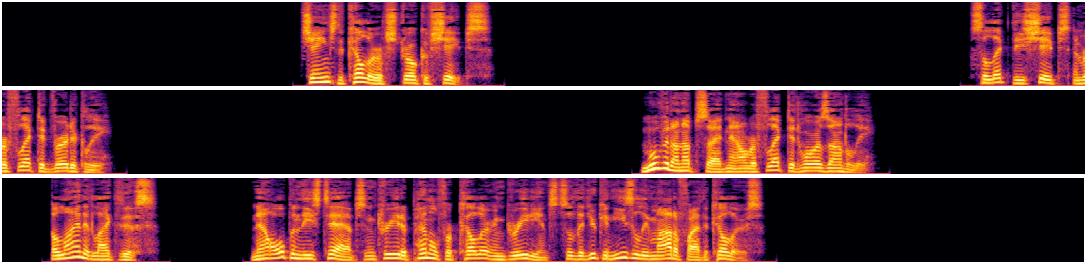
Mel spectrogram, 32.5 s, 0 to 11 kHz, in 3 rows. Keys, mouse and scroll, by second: 0.1 a, 0.3-0.8 alt+scroll up 1, 0.8 double click, 1.1 alt+scroll down 1, 1.2-2.3 ctrl+scroll up 8, 2.3 v, 12.0 right click, 17.5 ctrl+scroll up 3, 17.7-18.3 alt+scroll down 4, 18.3 right click, 21.0 alt+scroll up 1, 22.2-22.5 alt+scroll up 1, 22.6 alt+scroll down 1, 22.7 ctrl+scroll up 2, 25.1 shift+click, 25.7 scroll down 1.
